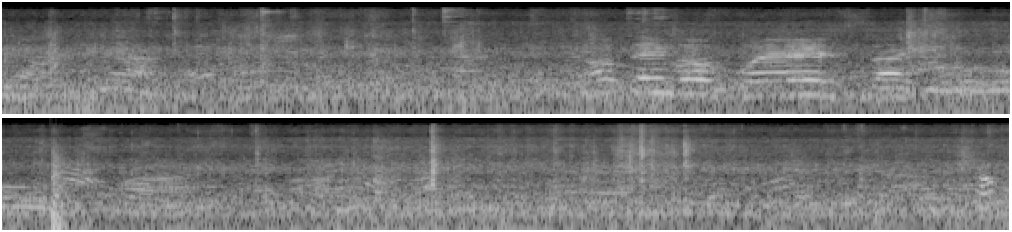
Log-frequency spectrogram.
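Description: Chatter of people standing close by, with a steady low hum underneath and one sharp knock about five seconds in.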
